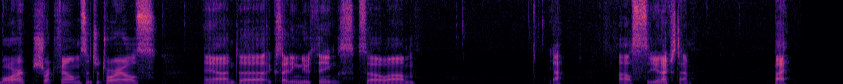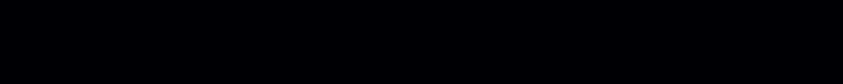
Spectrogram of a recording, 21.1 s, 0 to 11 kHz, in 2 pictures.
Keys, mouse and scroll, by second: 0.6-3.6 drag.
